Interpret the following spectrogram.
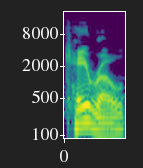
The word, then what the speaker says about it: Cairo: Cairo, pronounced Cairo locally, not like the Egyptian city, and locals will correct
